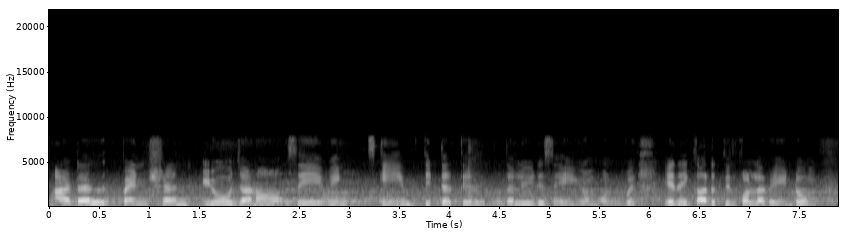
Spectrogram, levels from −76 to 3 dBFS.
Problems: none marked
